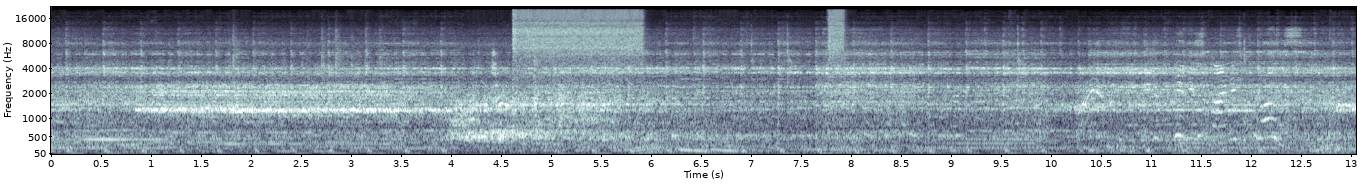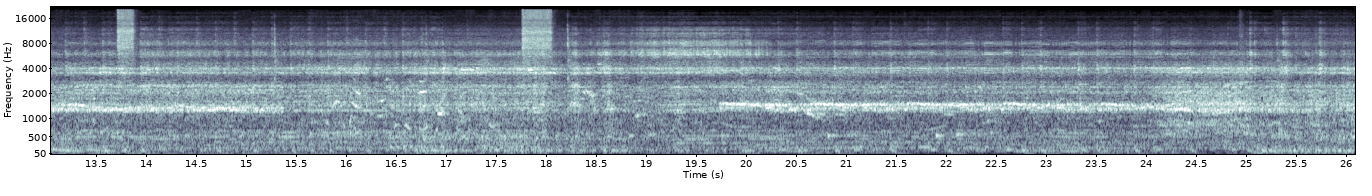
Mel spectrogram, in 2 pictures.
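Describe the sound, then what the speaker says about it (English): VR racing arcade machines in a large Arizona arcade drone with revving car engines and occasional tire squeals, a continuous loud mix of game audio and crowd noise with people talking. "that VR racing was cool"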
